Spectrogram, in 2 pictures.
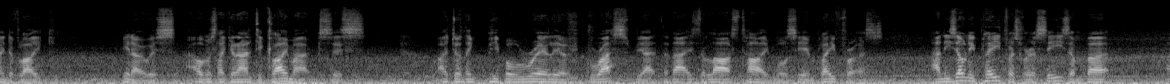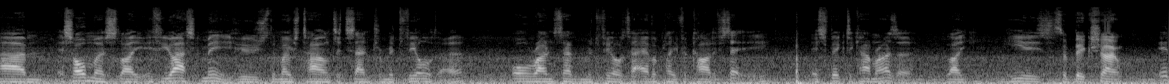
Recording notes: VFTN returns with this special episode recorded on the M6 as the team travel to and from the Etihad Stadium for the Football Blogging Awards.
